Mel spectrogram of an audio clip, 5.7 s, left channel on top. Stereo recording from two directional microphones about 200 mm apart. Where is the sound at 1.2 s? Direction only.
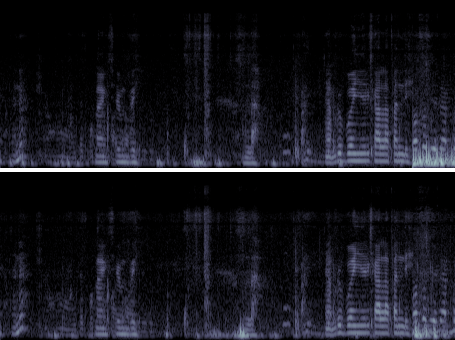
50° left (ahead or behind).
